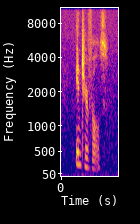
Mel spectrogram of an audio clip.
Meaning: plural of interval
- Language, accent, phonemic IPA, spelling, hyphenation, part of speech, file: English, US, /ˈɪntɚvəlz/, intervals, in‧ter‧vals, noun, En-us-intervals.ogg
